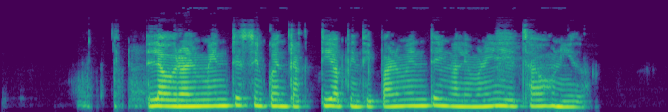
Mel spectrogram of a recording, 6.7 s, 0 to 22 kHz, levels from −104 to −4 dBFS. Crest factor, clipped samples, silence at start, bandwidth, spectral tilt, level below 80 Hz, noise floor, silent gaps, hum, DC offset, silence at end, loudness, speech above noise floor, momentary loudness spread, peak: 16 dB; under 0.1%; 0.85 s; 7.8 kHz; -5.5 dB/octave; -60 dBFS; -83 dBFS; none; none; under 0.1%; 0.8 s; -18 LUFS; 66 dB; 8 LU; -2 dBFS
